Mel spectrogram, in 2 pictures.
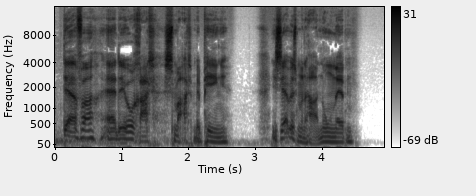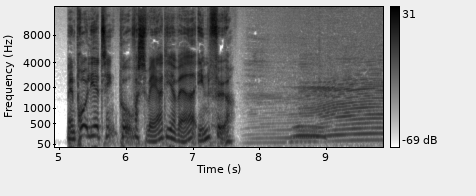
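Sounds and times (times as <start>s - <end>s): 
speech: 0.2s - 4.6s, 5.1s - 7.7s
cow mooing: 7.8s - 9.8s.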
